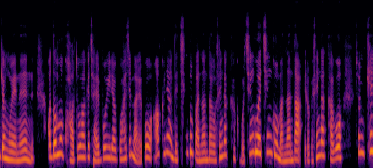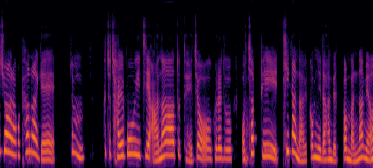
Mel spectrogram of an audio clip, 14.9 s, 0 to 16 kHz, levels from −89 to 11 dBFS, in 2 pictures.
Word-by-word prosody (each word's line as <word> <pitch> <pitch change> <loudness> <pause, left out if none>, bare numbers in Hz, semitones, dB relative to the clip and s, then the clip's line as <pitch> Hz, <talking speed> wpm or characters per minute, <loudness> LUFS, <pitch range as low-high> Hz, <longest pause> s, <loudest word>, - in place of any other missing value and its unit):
경우에는 190 -2 +1 0.3
어 260 - 0
너무 290 +5 +5
과도하게 240 +7 -2
잘 165 -7 -3
보이려고 220 -1 -2
하지 230 +8 -4
말고 245 -3 0
아 - - -1
'그냥 330 -3 -2
내 180 - -4
친구 350 - -5
만난다.'고 180 +1 -2
생각하고 230 - -5
'친구의 345 - +4
친구 345 -6 -2
만난다.' 180 +2 +1
이렇게 160 +1 -11
생각하고 240 -4 +1 0.2
좀 345 -1 -3
캐주얼하고 370 -6 +4
편하게 275 - 0 0.3
좀 295 -12 -3 0.4
그쵸. 330 -3 -8
잘 260 0 +3
보이지 295 -3 +1
않아도 285 - +3
되죠. 210 - -2
그래도 210 -2 -1 0.2
어차피 265 - +1
티가 380 -2 +4
날 160 - 0
겁니다 225 -2 +2
한 195 +1 0
몇 160 -3 -4
번 215 0 +3
만나면. 200 +5 +1
240 Hz, 355 characters per minute, -25 LUFS, 190-300 Hz, 0.4 s, 너무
